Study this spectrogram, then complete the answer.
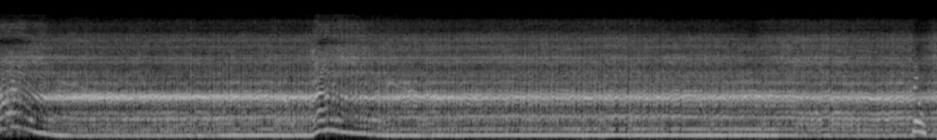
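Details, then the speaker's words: Nitro Trophy RC buggy just after a low-speed needle adjustment: the high buzz drops after each throttle blip and the idle sags low; the low-speed needle setting is still off, possibly lean. "Oh, no. It's dropping down a bit."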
